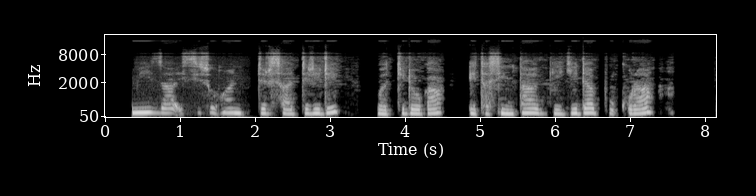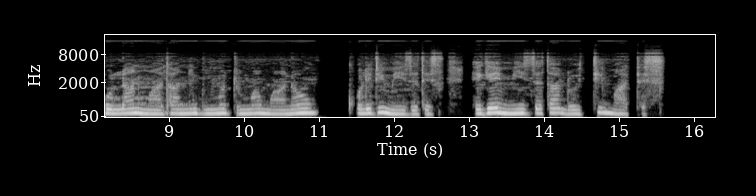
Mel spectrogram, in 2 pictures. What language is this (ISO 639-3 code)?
wal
